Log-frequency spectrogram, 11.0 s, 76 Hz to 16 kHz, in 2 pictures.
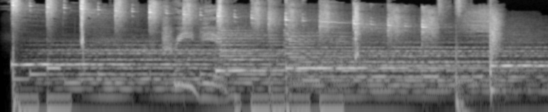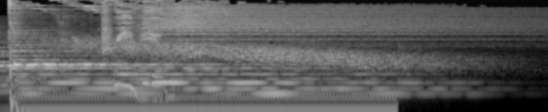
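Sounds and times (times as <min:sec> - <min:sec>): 
ambient logo jingle: 0:00.1 - 0:10.4.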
